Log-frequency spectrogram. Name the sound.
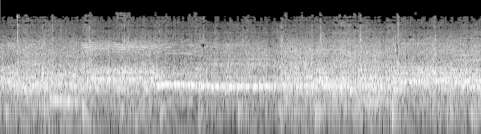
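football fans chanting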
